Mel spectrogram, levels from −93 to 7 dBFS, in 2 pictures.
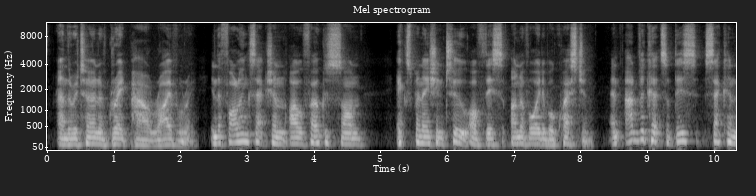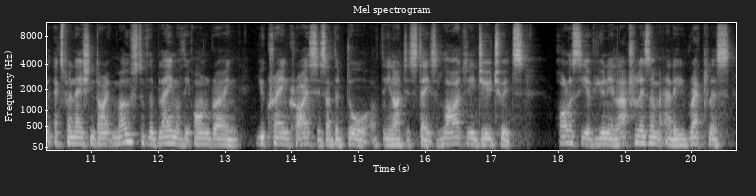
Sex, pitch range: male, 100-120 Hz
